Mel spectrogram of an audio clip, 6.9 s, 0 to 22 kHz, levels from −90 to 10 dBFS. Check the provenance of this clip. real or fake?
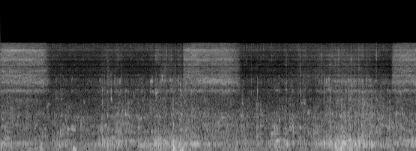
fake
